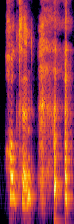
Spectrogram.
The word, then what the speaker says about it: Halton: That's how it's spelled. But it is pronounced Holton.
